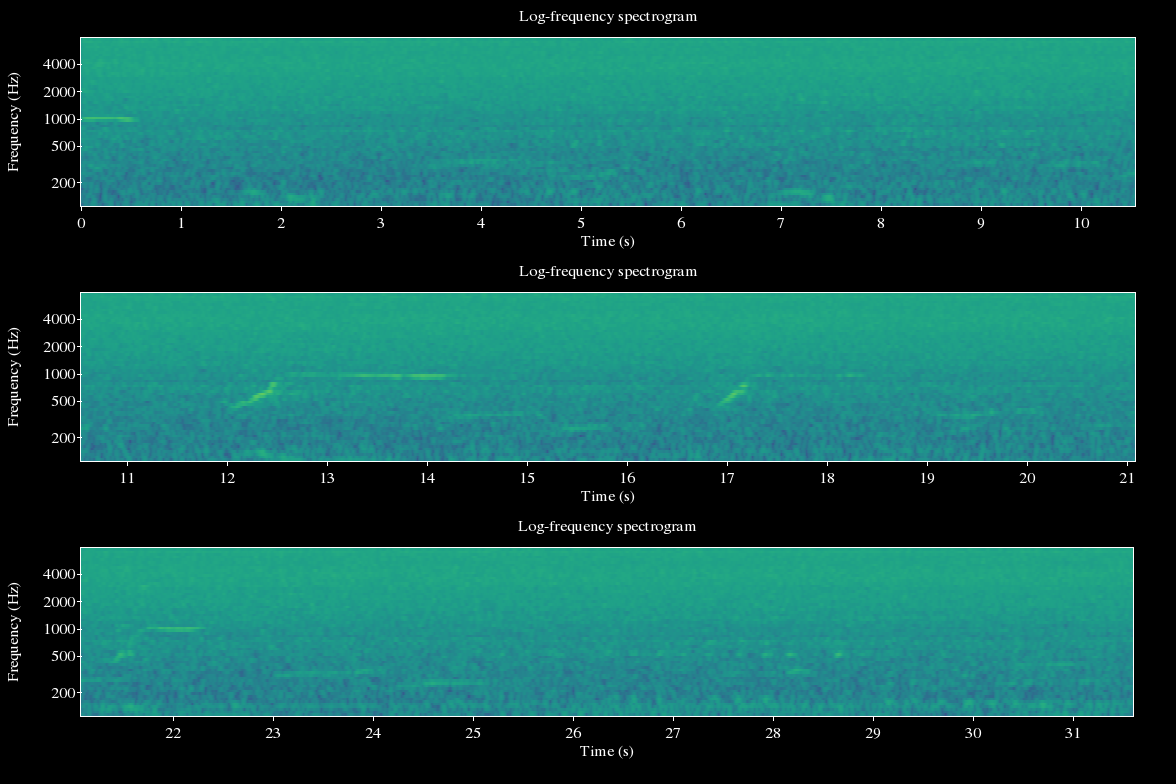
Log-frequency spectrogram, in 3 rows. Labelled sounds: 0.0	0.5	humpback whale, 0.93 to 1.1 kHz
13.8	14.8	humpback whale, 0.90 to 0.99 kHz
21.7	22.3	humpback whale, 0.96 to 1.2 kHz

